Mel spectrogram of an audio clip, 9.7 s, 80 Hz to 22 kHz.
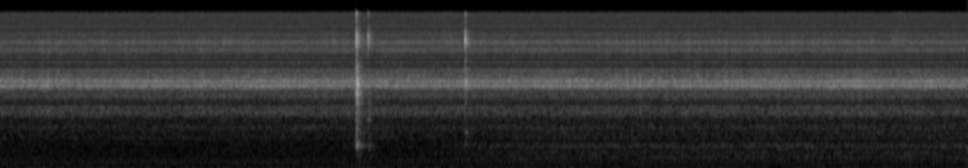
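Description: RIGOL DS1000-series digital oscilloscope's cooling fan running as a steady, even hiss. Two sharp clicks come about three and a half and four and a half seconds in, the first one loud.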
